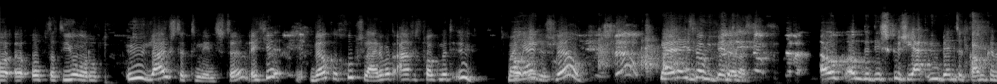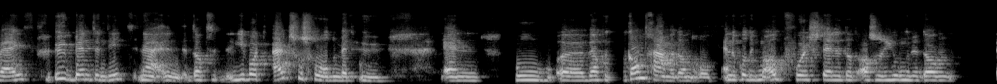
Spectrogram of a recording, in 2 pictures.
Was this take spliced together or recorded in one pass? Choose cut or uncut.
cut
